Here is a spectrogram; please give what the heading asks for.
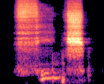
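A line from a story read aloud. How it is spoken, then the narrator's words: Muttering under breath. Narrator (Russian): пробормотала Блэквелл себе под нос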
